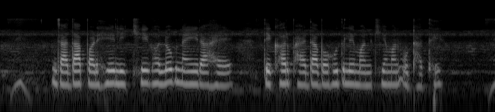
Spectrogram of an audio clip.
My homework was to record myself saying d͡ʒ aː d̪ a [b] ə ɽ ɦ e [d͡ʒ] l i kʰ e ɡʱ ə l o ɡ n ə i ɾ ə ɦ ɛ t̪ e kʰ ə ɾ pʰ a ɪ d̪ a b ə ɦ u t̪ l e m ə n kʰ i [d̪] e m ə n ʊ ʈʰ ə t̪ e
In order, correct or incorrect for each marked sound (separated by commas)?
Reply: incorrect, incorrect, incorrect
